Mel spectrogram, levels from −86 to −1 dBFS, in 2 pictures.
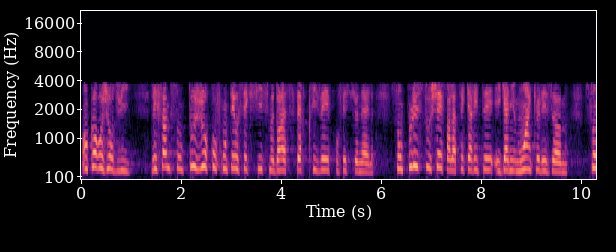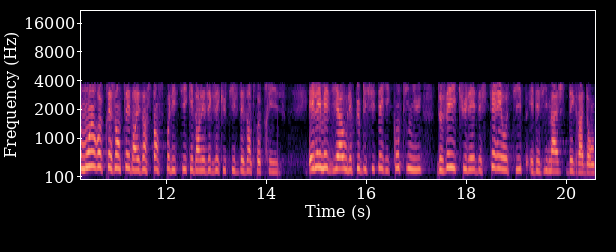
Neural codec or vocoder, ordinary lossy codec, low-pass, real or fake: none; none; 3.6 kHz; real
